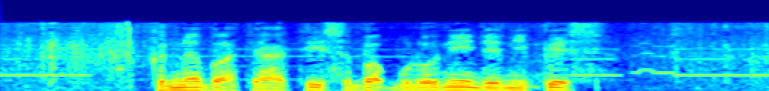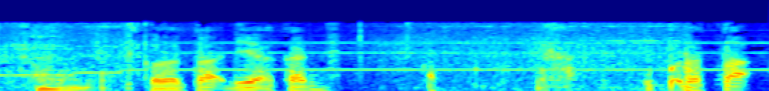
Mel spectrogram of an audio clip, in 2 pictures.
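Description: A knife scrapes across bamboo.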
